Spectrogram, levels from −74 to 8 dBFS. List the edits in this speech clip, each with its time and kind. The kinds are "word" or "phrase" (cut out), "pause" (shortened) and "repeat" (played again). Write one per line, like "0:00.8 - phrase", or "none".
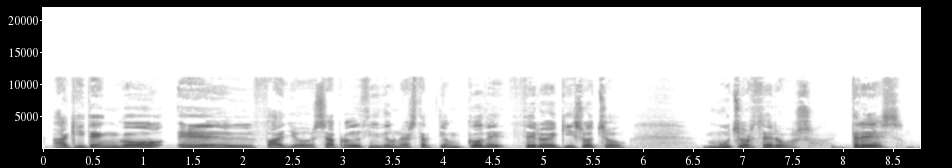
none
